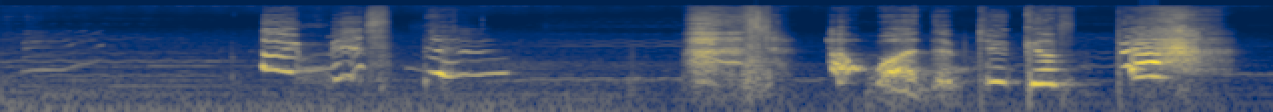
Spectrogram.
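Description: A woman crying hard: a string of pitched, breaking cries and breathy sobs, the last one the loudest.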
